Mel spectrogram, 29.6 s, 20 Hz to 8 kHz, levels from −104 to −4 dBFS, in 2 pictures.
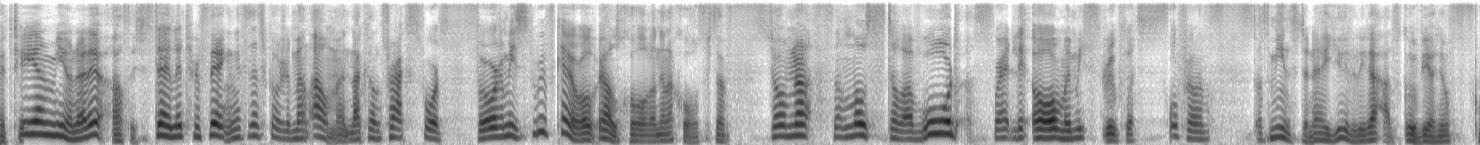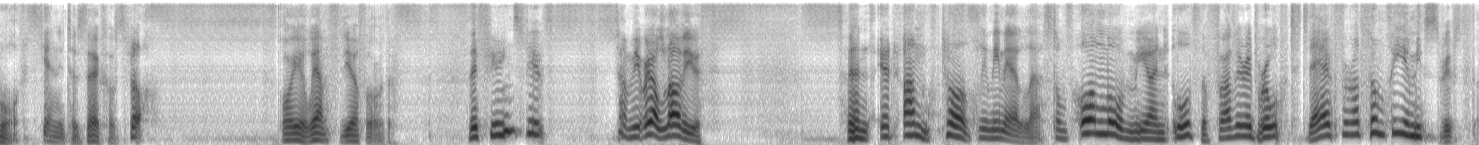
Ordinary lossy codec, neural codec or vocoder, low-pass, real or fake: none; codec, 16 kHz in and 24 kHz out, 0.4 kbps, LongCat-Audio-Codec, four codebook decoder; 7.2 kHz; fake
